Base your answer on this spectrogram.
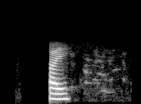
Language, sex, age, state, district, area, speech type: Santali, female, 30-45, Jharkhand, East Singhbhum, rural, conversation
